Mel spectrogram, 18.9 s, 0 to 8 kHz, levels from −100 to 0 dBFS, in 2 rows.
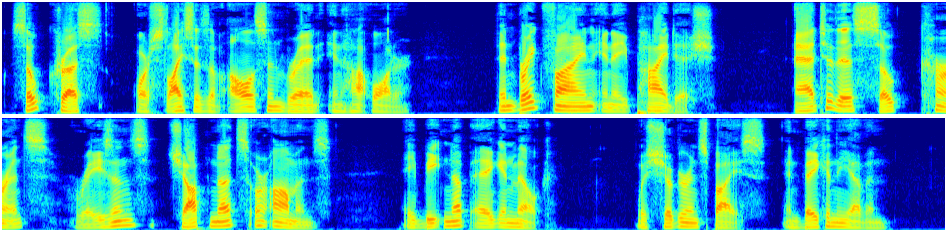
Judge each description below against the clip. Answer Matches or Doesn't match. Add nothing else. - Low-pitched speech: Matches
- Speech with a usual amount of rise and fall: Matches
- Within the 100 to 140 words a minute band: Matches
